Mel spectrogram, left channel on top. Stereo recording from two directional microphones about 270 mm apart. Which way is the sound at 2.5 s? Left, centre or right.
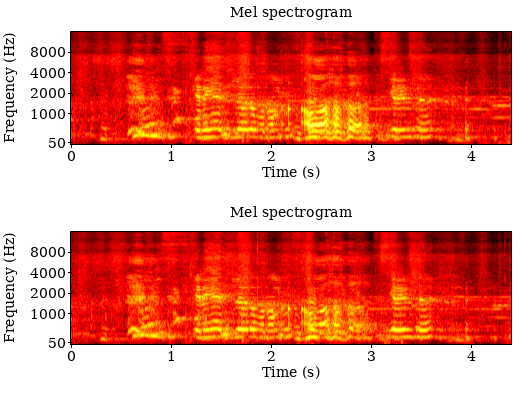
Centre.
